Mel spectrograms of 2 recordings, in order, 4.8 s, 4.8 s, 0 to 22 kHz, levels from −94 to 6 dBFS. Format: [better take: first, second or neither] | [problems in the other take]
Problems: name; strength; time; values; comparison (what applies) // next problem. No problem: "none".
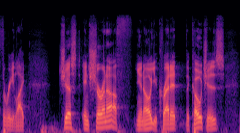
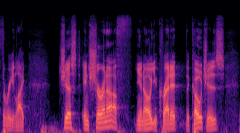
neither | none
